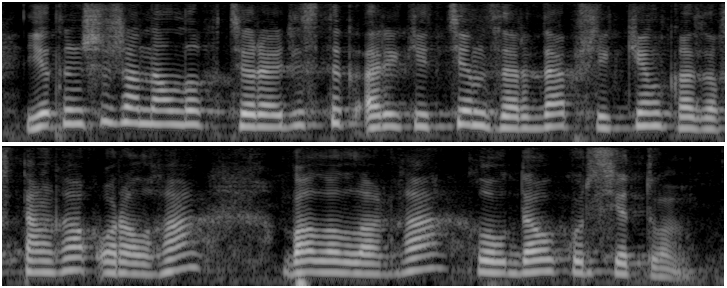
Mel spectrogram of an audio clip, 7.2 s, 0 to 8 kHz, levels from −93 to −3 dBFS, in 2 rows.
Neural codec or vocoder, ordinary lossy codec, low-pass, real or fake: codec, 16 kHz, 4.8 kbps, FACodec; none; none; fake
